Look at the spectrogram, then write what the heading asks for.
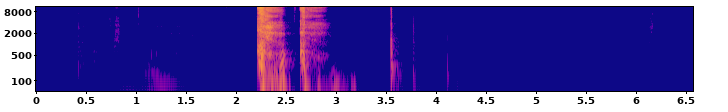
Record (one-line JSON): {"cough_length": "6.6 s", "cough_amplitude": 32768, "cough_signal_mean_std_ratio": 0.18, "survey_phase": "beta (2021-08-13 to 2022-03-07)", "age": "45-64", "gender": "Female", "wearing_mask": "No", "symptom_runny_or_blocked_nose": true, "symptom_shortness_of_breath": true, "symptom_fatigue": true, "symptom_headache": true, "symptom_change_to_sense_of_smell_or_taste": true, "symptom_loss_of_taste": true, "symptom_onset": "3 days", "smoker_status": "Never smoked", "respiratory_condition_asthma": false, "respiratory_condition_other": false, "recruitment_source": "Test and Trace", "submission_delay": "2 days", "covid_test_result": "Positive", "covid_test_method": "RT-qPCR"}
